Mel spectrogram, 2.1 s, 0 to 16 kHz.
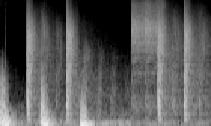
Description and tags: Drumloop 02 114bpm
Roots onedrop Jungle Reggae Rasta
Roots, Rasta, Reggae, Jungle, onedrop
